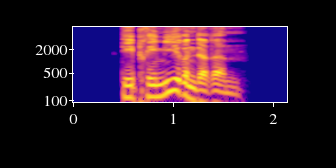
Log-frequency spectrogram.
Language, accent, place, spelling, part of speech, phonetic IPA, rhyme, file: German, Germany, Berlin, deprimierenderem, adjective, [depʁiˈmiːʁəndəʁəm], -iːʁəndəʁəm, De-deprimierenderem.ogg
- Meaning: strong dative masculine/neuter singular comparative degree of deprimierend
